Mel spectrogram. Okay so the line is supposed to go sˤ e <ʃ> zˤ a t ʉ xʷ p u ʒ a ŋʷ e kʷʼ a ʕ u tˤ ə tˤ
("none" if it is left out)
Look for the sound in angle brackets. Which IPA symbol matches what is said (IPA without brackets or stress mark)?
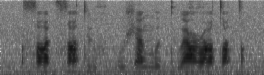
θ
